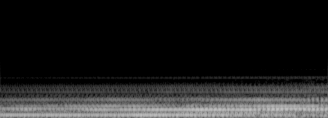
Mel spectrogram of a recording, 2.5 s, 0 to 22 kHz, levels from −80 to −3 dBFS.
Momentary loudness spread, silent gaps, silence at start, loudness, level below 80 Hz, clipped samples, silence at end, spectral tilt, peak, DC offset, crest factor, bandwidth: 4 LU; none; 0 s; -28 LUFS; -44 dBFS; under 0.1%; 0 s; -14.5 dB/octave; -16 dBFS; under 0.1%; 10 dB; 1.6 kHz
